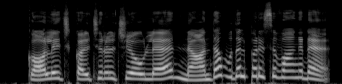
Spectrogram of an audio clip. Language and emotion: Tamil, happy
